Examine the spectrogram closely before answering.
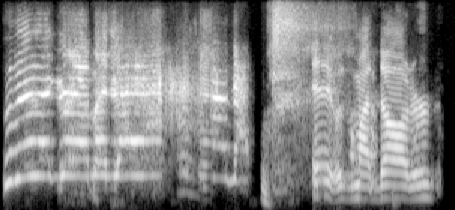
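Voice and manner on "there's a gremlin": high-pitched, terrified shriek. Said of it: "I screamed it".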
